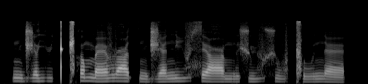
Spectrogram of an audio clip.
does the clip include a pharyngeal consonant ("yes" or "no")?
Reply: yes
